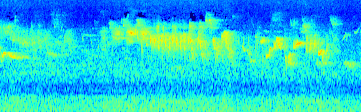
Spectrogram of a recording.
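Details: Wild red-backed shrike near its nest by a road, giving a varied run of chattering, scratchy high notes in uneven bursts, loudest around the middle, with a steady low background hum.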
